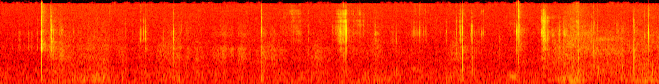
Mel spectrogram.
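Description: Faint, scattered clicks and crinkles, about ten in all, of a nail form being worked loose and pulled off a freshly sculpted acrylic nail.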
